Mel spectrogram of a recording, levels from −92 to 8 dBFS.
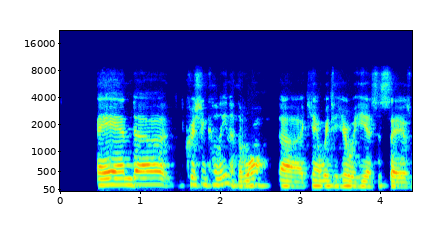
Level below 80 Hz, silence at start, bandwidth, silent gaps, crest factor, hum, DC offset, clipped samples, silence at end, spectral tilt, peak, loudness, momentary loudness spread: -70 dBFS; 0.45 s; 8.2 kHz; 2.66-2.72 s; 16 dB; none; under 0.1%; under 0.1%; 0 s; -7 dB/octave; -6 dBFS; -24 LUFS; 9 LU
